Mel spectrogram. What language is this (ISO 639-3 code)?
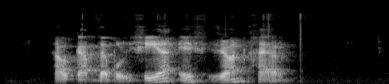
cat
